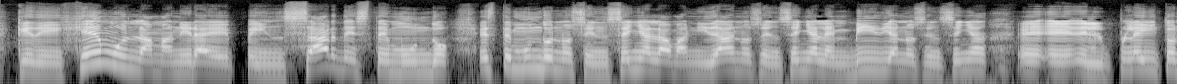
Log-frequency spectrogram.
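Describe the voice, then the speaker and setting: A man preaching a sermon, teaching from the Bible and slowing down to quote verses, with repeated phrases that build up. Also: high voice, fairly bright tone, clean tone, no echo, distant mic. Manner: explains word by word, slows to quote scripture.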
